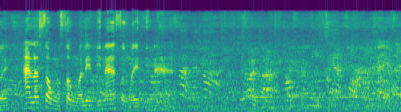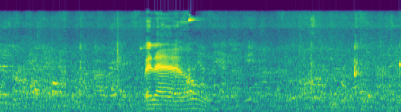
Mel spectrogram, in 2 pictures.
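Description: A woman's high heels click on a hard floor.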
